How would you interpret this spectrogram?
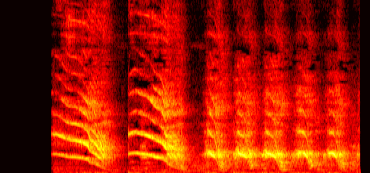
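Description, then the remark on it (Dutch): A person imitates a seagull: two long, falling screeches, then a quick run of five shorter yelping calls, loud with no other talking. “Zal ik jou vertellen dat die eerste inderdaad ook een mens was?”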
